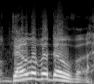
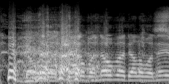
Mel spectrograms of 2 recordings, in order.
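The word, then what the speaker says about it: Dellavedova: Delanueva. Let's just go back to that. Delanueva. – Did I say it wrong? I don't even know. – Delavadova. – Delavadova. – Swing and a miss.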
